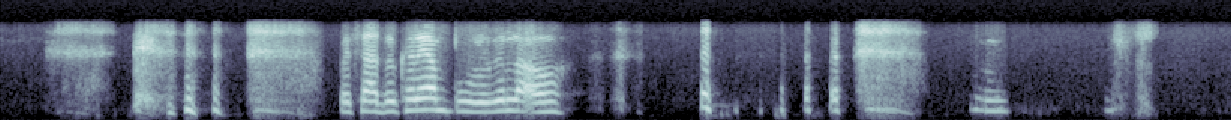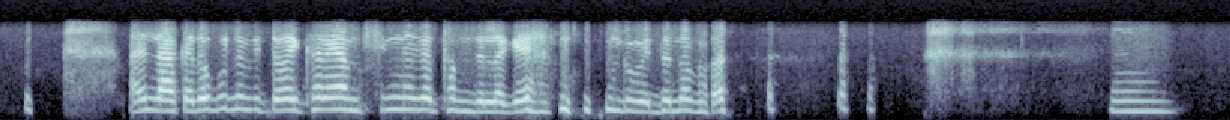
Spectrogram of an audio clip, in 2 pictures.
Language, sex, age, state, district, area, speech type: Manipuri, female, 45-60, Manipur, Imphal East, rural, conversation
